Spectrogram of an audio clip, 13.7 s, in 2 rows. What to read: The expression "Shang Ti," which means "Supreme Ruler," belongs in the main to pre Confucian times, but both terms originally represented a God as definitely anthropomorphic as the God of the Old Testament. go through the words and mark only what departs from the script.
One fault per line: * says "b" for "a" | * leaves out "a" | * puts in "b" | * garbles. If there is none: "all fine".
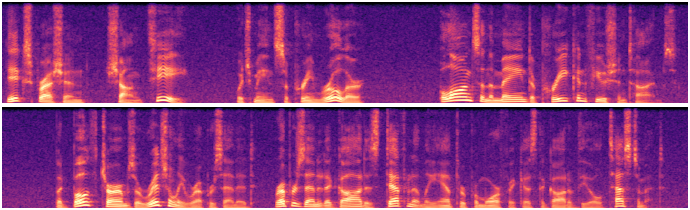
* puts in "represented"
